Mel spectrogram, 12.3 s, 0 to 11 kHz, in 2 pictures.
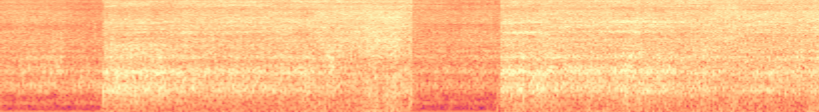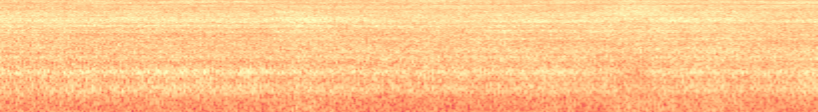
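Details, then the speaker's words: A 40 amp plasma cutter at 15 amps and 40 psi gives a loud steady rushing hiss with two short stops; it cuts slowly and not completely through; normal low-amperage plasma cutting. "well i would have laid money on that that wouldn't have cut that but look at that didn't go completely through but it did cut it"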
